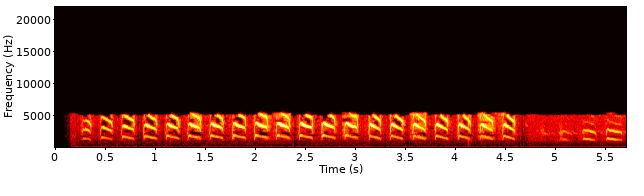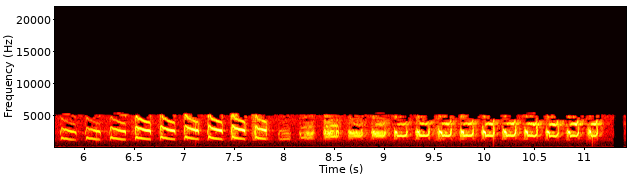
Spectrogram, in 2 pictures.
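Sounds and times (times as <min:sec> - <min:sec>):
wryneck singing: 0:00.2 - 0:11.3.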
